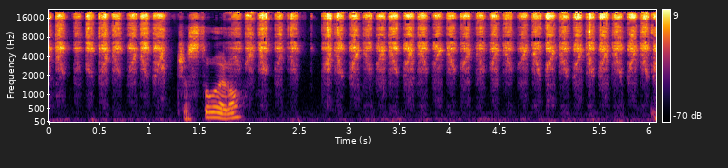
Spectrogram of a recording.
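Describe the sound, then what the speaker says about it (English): The back of a small plastic miniature kit part is rubbed across sandpaper in quick, even strokes, a rhythmic close scratching that repeats steadily, with a brief spoken phrase near the start. "So I'm going to sand the back"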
